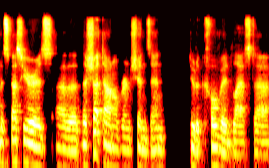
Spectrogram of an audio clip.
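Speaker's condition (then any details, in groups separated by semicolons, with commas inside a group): No condition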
